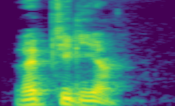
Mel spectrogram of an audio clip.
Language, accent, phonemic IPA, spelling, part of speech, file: French, France, /ʁɛp.ti.ljɛ̃/, reptilien, adjective / noun, LL-Q150 (fra)-reptilien.wav
- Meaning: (adjective) reptilian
